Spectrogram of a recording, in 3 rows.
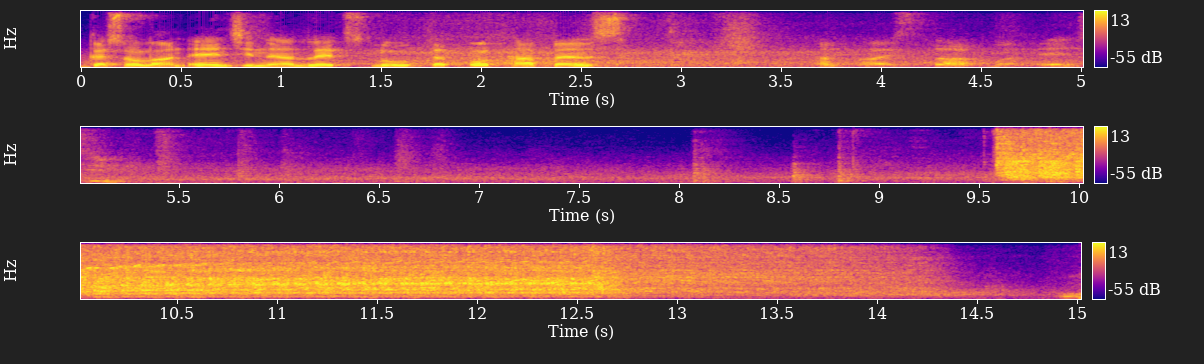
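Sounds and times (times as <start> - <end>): engine cranking on starter: 9.6 - 14.4.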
